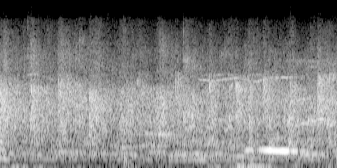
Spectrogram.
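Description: Steady applause from a small group, a dense patter of claps holding at an even level for a few seconds, with a brief tonal whistle-like sound rising through the middle.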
